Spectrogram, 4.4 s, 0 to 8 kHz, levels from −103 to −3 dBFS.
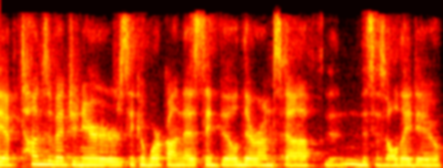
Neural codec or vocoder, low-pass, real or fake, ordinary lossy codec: vocoder, 22.05 kHz, 80 mel bands, WaveNeXt; 7.2 kHz; fake; AAC, 48 kbps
